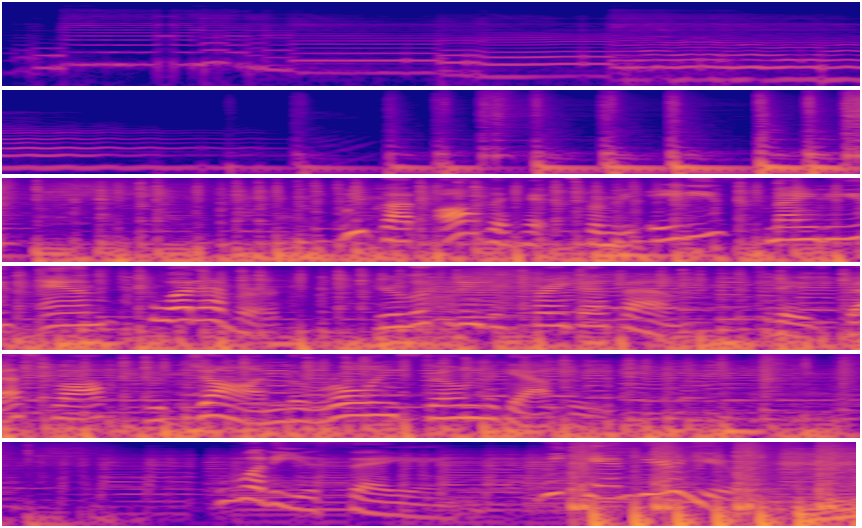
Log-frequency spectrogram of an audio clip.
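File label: commercial; Frank FM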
